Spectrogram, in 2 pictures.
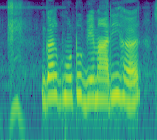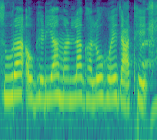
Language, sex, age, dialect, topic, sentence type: Chhattisgarhi, female, 31-35, Northern/Bhandar, agriculture, statement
